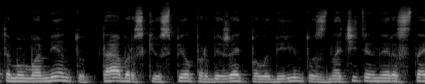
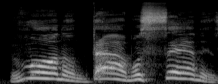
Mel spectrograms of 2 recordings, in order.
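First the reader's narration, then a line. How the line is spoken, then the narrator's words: Screaming. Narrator (Russian): завопил господин Радио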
